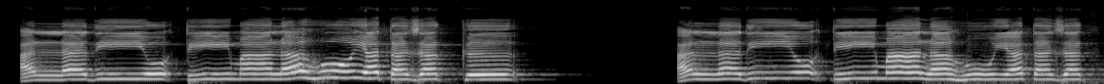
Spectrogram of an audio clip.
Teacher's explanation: qiraah Abu Amr albashri dengan dibacakan Al imalah assugra di akhirnya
